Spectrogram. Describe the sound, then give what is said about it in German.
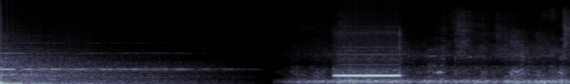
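A telephone line tone during a call placed from a hotel: one steady, bright tone lasting about a second, after speech and against a continuous low background rumble. “Ein Anruf bei Sigrid Prada. Auch sie ist eine waschechte Hallstätterin. Wir rufen sie aus unserem Hotel an.”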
